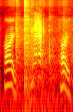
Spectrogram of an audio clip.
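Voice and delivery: ordinary delivery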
